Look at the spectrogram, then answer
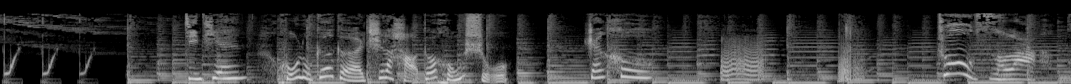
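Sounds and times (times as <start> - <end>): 
speech: 1.9 - 5.2, 5.9 - 6.6, 7.2 - 7.8, 9.9 - 10.6
farting: 7.2 - 7.8, 8.4 - 8.8.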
